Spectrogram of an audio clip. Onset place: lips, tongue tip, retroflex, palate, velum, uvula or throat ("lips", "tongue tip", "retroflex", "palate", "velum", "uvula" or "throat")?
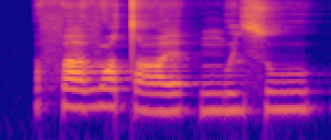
lips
